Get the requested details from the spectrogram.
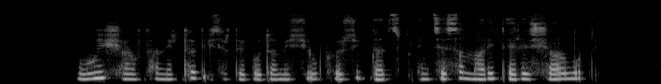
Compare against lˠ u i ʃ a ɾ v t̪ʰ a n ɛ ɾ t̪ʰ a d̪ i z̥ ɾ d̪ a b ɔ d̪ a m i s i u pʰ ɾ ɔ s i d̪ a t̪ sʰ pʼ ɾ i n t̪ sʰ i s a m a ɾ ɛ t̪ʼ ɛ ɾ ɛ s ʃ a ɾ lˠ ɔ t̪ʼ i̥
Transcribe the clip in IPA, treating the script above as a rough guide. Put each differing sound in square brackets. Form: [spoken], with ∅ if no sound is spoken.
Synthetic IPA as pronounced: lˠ u i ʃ a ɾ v t̪ʰ a n ɛ ɾ t̪ʰ a d̪ i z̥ ɾ d̪ [ɛ] b ɔ d̪ a m i s i u pʰ ɾ ɔ s i d̪ a t̪ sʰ pʼ ɾ i n t̪ sʰ [ɛ] s a m a ɾ [i] t̪ʼ ɛ ɾ ɛ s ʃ a ɾ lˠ ɔ t̪ʼ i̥

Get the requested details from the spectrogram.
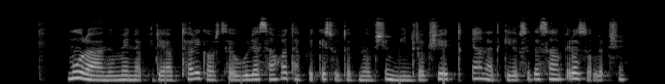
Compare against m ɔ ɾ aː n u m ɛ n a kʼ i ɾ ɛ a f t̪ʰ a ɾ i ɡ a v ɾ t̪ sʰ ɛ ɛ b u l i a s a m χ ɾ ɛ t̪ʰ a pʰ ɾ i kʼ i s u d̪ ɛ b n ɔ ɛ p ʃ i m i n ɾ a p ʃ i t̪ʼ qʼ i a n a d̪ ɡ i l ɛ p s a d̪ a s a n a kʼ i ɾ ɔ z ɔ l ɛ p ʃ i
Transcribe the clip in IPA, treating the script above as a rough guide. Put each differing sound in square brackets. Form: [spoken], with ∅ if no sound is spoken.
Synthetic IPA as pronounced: m [u] ɾ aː n u m ɛ n a [pʼ] i ɾ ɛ a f t̪ʰ a ɾ i ɡ a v ɾ t̪ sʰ ɛ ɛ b u l i a s a m χ ɾ ɛ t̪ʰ a pʰ ɾ i kʼ i s u d̪ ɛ b n ɔ ɛ p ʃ i m i n ɾ [ɛ] p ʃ i t̪ʼ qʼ i a n a d̪ ɡ i l ɛ p s a d̪ a s a n a [pʼ] i ɾ ɔ z ɔ l ɛ p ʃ i

